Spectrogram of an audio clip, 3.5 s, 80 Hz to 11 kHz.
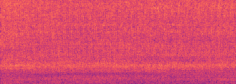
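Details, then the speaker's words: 1967 Hemi GTX convertible V8 with dual quads, air cleaner off while air-fuel mixture is adjusted; even lumpy idle with loud open-carburettor intake hiss, no knocks or stumbles; normal idle, mixture close to right. "he's adjusting the air fuel mixture on them allowing more air in yeah so i mean it doesn't have the air cleaner on it too which doesn't sound bad"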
